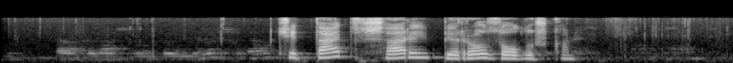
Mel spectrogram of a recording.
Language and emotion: Russian, neutral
